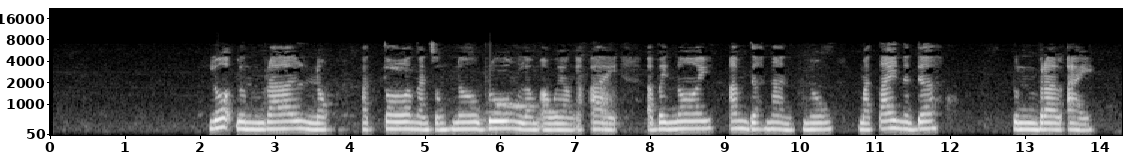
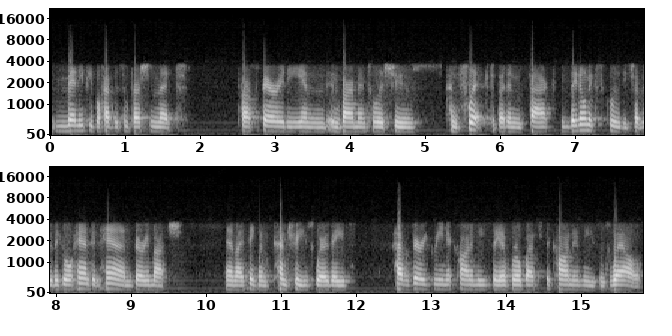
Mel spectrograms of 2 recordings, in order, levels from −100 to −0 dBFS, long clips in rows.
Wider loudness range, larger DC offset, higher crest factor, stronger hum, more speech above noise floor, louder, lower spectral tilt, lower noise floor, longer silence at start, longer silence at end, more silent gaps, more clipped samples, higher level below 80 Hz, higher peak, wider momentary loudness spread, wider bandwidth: about the same, 3 LU vs 2 LU; neither; about the same, 14 dB vs 16 dB; neither; first, 50 dB vs 45 dB; first, -14 LUFS vs -23 LUFS; about the same, -8 dB/octave vs -7 dB/octave; second, -62 dBFS vs -68 dBFS; first, 2.15 s vs 0 s; first, 0.4 s vs 0 s; neither; neither; about the same, -60 dBFS vs -64 dBFS; first, 0 dBFS vs -8 dBFS; about the same, 10 LU vs 8 LU; first, 7.2 kHz vs 5.6 kHz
